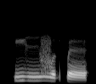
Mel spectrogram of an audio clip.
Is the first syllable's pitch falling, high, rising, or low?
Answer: high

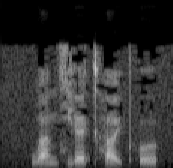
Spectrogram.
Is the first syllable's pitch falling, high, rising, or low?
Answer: low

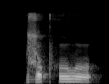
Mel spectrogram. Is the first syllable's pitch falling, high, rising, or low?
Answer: low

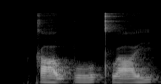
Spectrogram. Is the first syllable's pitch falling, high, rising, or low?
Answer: low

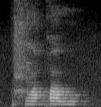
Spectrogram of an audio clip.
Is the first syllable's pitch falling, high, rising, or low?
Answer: high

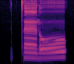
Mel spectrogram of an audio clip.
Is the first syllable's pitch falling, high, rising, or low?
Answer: low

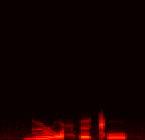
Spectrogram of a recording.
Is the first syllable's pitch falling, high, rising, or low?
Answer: high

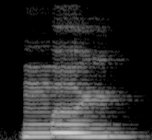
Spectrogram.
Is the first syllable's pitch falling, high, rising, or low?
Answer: high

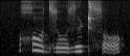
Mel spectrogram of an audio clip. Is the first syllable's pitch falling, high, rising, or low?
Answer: falling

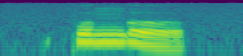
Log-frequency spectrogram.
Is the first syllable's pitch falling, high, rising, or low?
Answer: high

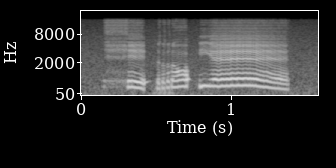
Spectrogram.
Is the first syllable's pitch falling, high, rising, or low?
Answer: low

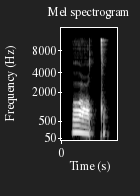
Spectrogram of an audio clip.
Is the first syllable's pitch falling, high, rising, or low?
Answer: falling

